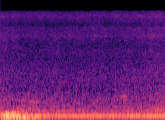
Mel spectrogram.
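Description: A steady low hum runs through a pause in the preaching, with a brief low thump right at the start.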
